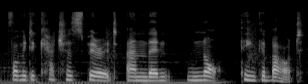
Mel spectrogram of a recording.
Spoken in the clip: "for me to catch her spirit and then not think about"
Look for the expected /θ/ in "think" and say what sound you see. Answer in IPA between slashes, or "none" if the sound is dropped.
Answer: /θ/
